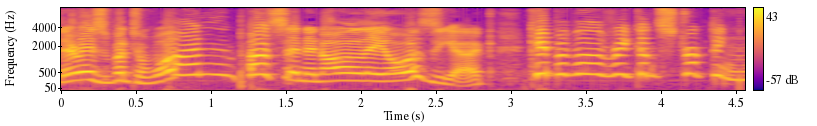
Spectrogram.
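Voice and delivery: high, grand, theatrical gentleman; pompous inspector voice. Acted. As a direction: play him like a puffed-up detective. Voices Hildebrand in game.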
